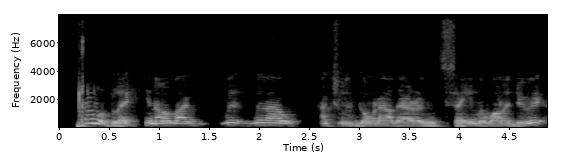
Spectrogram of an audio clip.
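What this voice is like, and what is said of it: Manchester English accent. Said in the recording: “you have the same accent you're from manchester”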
